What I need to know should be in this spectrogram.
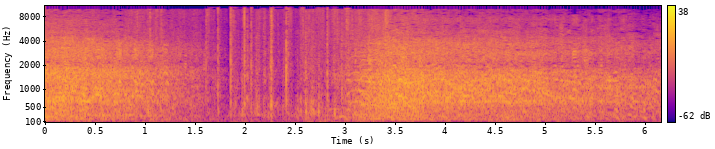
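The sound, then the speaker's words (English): A pigeon that has got inside a room where a multi-wire particle detector is being built coos, and its wings flap noisily in a broad rush of fluttering, with a burst of sharp wingbeats in the middle, reverberating indoors. “How the hell did a pigeon get in here?”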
